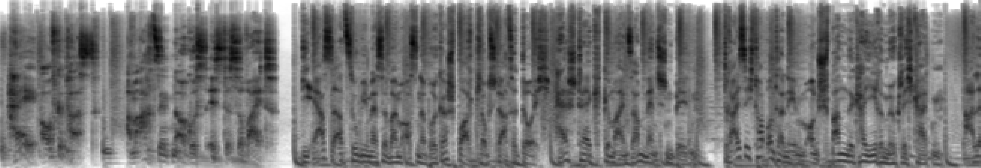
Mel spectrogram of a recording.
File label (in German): Radiowerbung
